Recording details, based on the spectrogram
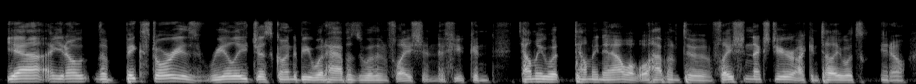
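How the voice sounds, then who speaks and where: Low-pitched man, halting markets expert. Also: steady tone, dry recording, lo-fi sound. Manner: halting, repeats and restarts words mid-thought. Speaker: financial markets editor, interview guest. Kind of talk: conversational expert analysis.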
